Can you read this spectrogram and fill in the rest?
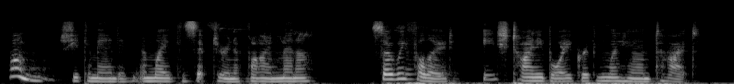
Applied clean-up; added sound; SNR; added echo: neural mask model DeepFilterNet 3.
